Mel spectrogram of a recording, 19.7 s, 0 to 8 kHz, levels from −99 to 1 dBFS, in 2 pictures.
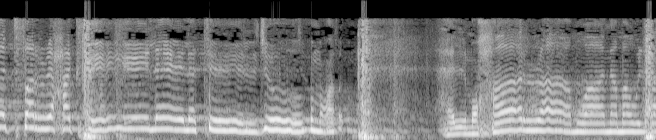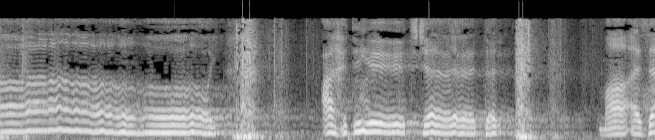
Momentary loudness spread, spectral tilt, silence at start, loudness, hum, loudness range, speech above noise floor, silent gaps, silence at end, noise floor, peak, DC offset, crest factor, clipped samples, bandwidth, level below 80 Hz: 9 LU; -9 dB/octave; 0 s; -12 LUFS; none; 4 LU; 27 dB; none; 0 s; -38 dBFS; 0 dBFS; under 0.1%; 12 dB; under 0.1%; 5.4 kHz; -24 dBFS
